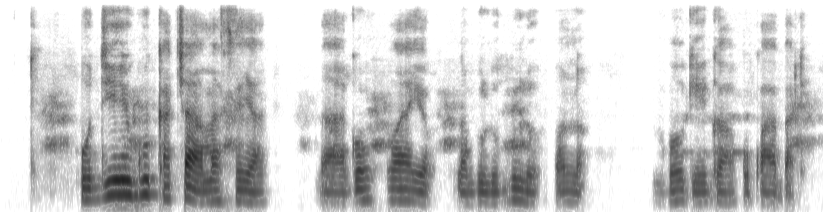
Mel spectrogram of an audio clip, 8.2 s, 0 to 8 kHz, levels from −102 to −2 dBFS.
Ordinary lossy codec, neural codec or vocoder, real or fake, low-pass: none; codec, 16 kHz, 8 kbps, FreqCodec, smaller model; fake; 7.2 kHz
